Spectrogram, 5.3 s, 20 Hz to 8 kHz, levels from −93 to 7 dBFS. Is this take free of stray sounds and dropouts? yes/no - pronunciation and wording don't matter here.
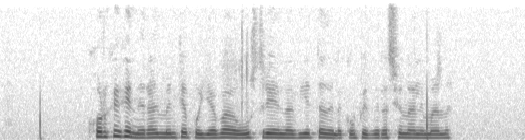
yes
